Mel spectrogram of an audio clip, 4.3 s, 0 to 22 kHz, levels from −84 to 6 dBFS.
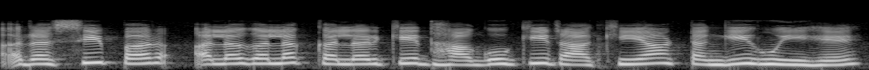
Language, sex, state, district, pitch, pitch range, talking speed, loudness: Hindi, female, Jharkhand, Jamtara, 255 Hz, 240-280 Hz, 150 wpm, -13 LUFS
